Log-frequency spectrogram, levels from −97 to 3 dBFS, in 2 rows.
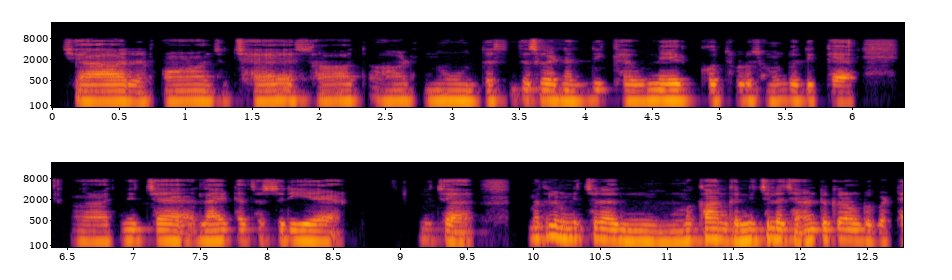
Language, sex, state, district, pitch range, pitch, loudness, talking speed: Rajasthani, male, Rajasthan, Churu, 125-135 Hz, 130 Hz, -28 LUFS, 160 wpm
